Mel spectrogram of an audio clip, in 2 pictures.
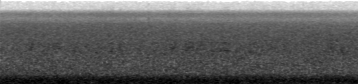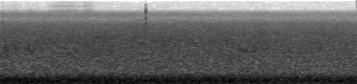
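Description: Steady low rumble of wind buffeting the microphone mixed with breaking ocean surf.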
